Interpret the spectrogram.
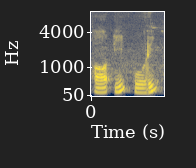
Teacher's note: ह्रस्व स्वर जो होते हैं इनके उच्चारण में एक मात्रा का समय लगता है या फिर कम समय लगता है, और ये 4 होते हैं, अ, ई, उ, ऋ इसके उदाहरण हैं।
